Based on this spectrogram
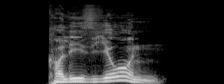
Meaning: collision
- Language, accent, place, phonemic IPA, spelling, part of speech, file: German, Germany, Berlin, /kɔliˈzi̯oːn/, Kollision, noun, De-Kollision.ogg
